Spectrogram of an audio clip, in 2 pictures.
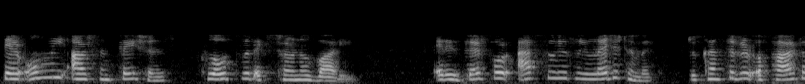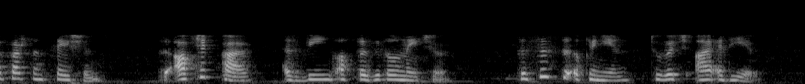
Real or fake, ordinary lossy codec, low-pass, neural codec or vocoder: fake; AAC, 16 kbps; 7.2 kHz; codec, 16 kHz, 4 kbps, X-Codec, HuBERT features, trained on balanced general audio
